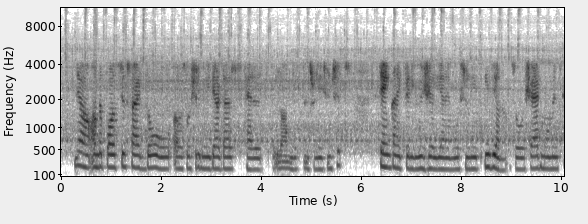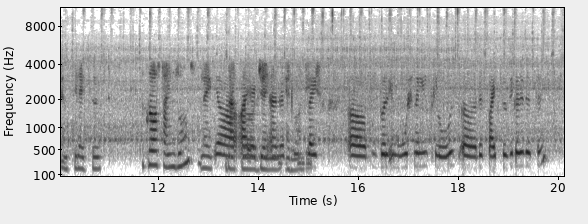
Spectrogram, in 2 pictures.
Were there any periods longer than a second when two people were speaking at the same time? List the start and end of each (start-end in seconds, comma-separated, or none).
13.3-15.2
